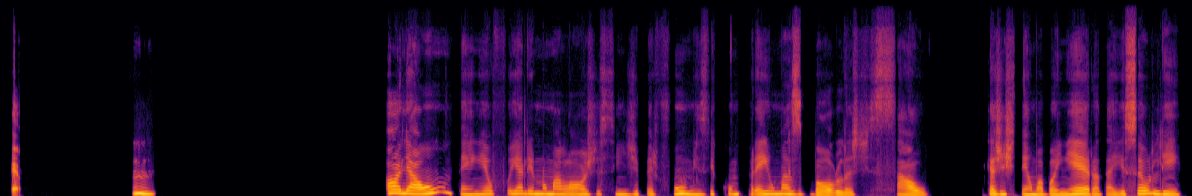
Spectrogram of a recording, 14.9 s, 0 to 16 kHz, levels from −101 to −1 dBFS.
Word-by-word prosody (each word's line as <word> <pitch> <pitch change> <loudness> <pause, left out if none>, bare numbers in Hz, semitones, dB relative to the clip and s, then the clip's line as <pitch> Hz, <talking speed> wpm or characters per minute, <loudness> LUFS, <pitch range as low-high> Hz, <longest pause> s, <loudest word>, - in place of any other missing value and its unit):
É - - +3 1.4
Hum. 255 -3 +6 2.9
Olha, 270 -3 +5
ontem 255 - 0
eu 225 0 -2
fui 250 +2 -5
ali 245 -1 -1
numa 230 -2 +1
loja, 200 +1 -2
assim, 200 0 -6
de 195 0 -6
perfumes 200 +2 -1
e 210 - -6
comprei 215 0 -3
umas 230 -2 +1
bolas 185 +1 0
de - - -25
sal. 175 0 -2 0.7
Que 210 - 0
a - - +4
gente 210 +1 -2
tem 200 -1 -2
uma 195 -1 +1
banheira, 185 +2 +2
daí 185 +1 -5
isso 200 +4 -3
eu 250 +1 +4
li, 210 -8 +1
210 Hz, 115 wpm, -22 LUFS, 190-235 Hz, 2.9 s, Hum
